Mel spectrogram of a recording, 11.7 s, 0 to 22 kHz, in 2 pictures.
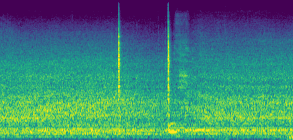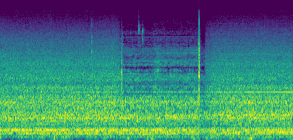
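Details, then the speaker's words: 2000 Glacier Breeze (Hampton Bay/Fedders) HBQ050 window AC, first run after condenser replacement and recharge, room about 73 degrees: a couple of sharp clicks, then steady even fan whoosh with no rattle or squeal, getting colder right away; normal running. "So we're going to start it up for the first time, fully assembled, and see what it does."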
